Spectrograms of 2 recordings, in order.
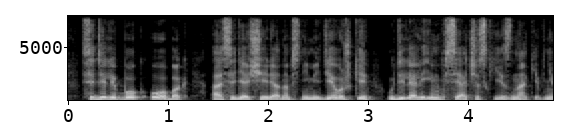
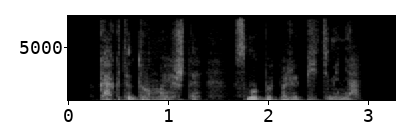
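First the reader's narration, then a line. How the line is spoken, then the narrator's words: Lustful whisper. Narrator (Russian): похотливо прошептала она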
